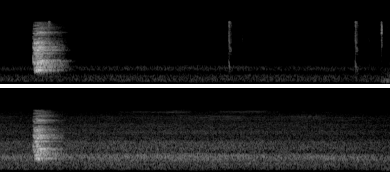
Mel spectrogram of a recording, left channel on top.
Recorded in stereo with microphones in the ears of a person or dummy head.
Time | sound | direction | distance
0.3 | a dog barking | centre (ahead or behind) | 2.5 m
